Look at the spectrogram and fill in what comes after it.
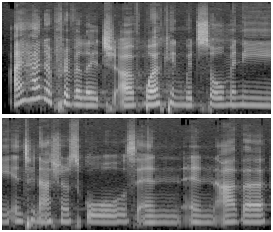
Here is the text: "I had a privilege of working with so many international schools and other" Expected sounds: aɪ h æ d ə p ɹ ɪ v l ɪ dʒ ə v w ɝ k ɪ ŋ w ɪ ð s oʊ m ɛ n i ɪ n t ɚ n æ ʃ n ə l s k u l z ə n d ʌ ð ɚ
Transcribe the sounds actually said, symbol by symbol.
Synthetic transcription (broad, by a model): aɪ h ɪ d ə p ɹ ɪ v l ɪ dʒ ə v w ɝ k ɪ ŋ w ɪ ð s oʊ m ɛ n i ɪ n t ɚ n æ ʃ n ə l s k u l z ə n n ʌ ð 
